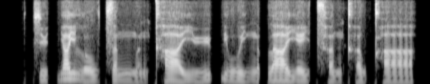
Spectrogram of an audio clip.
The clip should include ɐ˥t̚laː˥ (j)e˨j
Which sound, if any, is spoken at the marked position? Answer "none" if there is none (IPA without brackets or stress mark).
j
